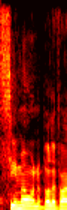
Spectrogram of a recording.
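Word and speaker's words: Simón Bolívar: seiman bouevard quite good you better you better pronounce that Simone boulevar because otherwise the alternate pronouncing pronunciation might sound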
